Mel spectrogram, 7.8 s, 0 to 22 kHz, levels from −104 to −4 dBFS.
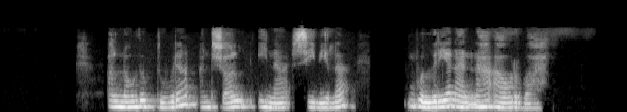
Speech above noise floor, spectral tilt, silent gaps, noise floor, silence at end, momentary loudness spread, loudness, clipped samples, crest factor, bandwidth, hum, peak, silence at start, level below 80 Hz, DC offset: over 72 dB; -6 dB/octave; 4.68-5.05 s; under -90 dBFS; 1.05 s; 12 LU; -18 LUFS; under 0.1%; 16 dB; 7.8 kHz; none; -4 dBFS; 1.35 s; -54 dBFS; under 0.1%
